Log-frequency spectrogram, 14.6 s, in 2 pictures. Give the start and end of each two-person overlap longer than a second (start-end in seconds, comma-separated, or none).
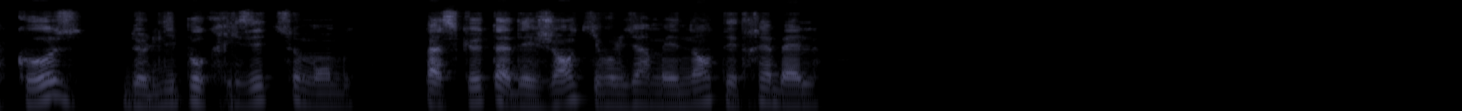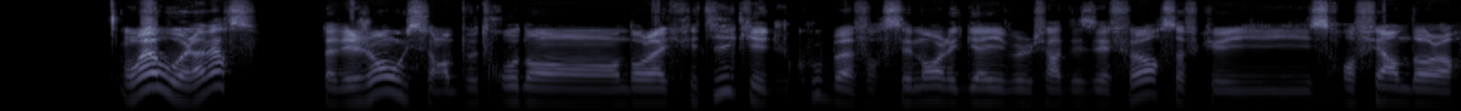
none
